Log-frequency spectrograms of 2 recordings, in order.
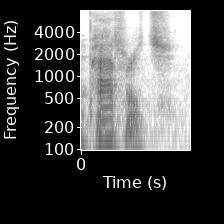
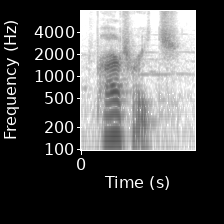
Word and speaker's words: partridge: back to strength and it was a local pronunciation for partridge as well well well most people say patrick yeah yeah even though the correct name is partridge yeah well we could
